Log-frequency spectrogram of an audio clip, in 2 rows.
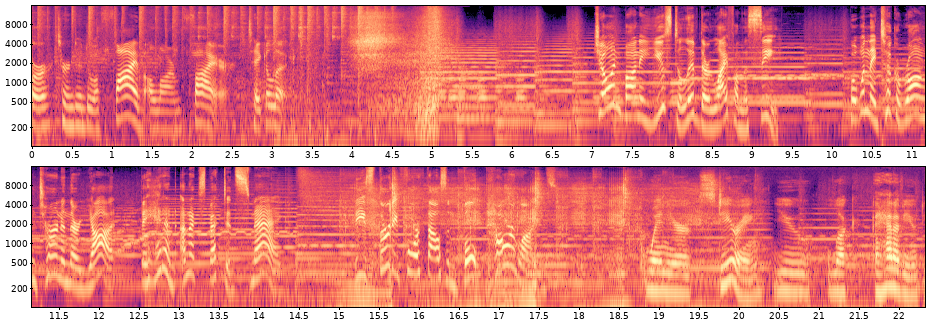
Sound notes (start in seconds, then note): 4.6 bright music; 16.4 bright music continues; 16.4 electricity buzzing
